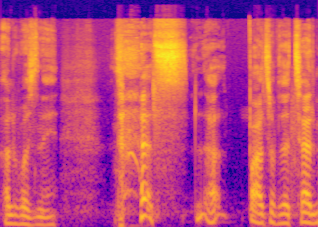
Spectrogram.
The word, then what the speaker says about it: Al-Wazni: The name was written in Arabic as Wazni, and it is pronounced Al-Wazani in Cairo as Dr. Ashraf. In the last 12 years, they used to call me Al-Wazni. So that pronunciation stuck with me, and that's how I'm called, Al-Wazni.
